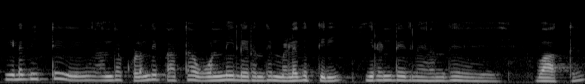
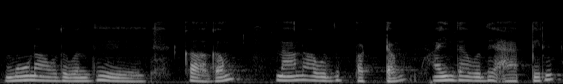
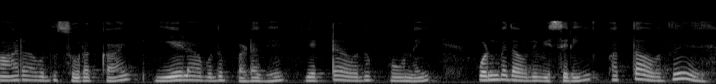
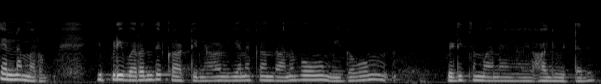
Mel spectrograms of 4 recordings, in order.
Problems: low volume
